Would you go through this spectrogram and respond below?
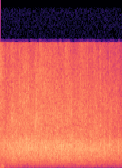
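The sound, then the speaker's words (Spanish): A church audience bursts into sustained applause for the Lord during a sermon, a dense, steady wash of many hands clapping at once with no pauses, holding its loudness throughout. “Dale un aplauso al Señor, porque Él tiene cuidado de ti.”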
